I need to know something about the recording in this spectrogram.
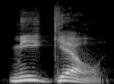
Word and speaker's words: Miguel: This is Miguel.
